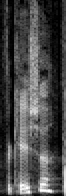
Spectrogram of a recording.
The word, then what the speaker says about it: focaccia: Focaccia? – Focaccia.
